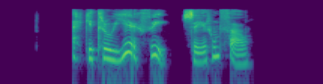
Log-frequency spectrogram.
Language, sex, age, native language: Icelandic, female, 30-39, Icelandic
